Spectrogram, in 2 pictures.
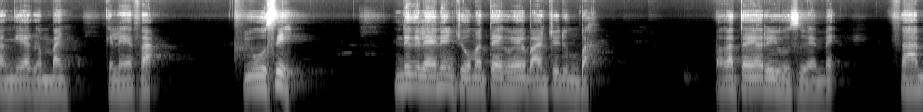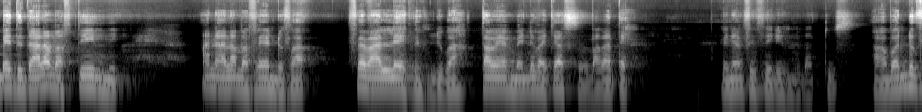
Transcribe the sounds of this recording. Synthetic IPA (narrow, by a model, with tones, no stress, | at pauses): a˨ŋɡɪ˨ja˦kɪ˨mba˦ɲ | kɪ˨lɛ˨θa˦ | jusɪ˦ | n̩˦di˦kɪ˨le˨nɪ˦ɲt͡ʃo˨ma˨te˦kɪ˨wɛ˦ba˨ɲt͡ʃo˦di˦ŋba˦ | ba˨ka˦to˦ja˦ɾi˦jo˨s̬i˦wɛ˨mbɛ˦ | θa˨mbɛ˦t̬i˨t̬a˨la˦ma˨fte˦mni˨ | a˦na˨la˦ma˨fe˦ndɪ˨fa˦ | fɛ˦βa˨lːɛ˦θi˨mdi˨ba˦ta˦wɛ˦mbɛ˨ndɪ˦ba˨t͡ʃa˦su˨ba˨ka˦te˦ | bɪ˨ne˦fi˦fe˨di˦mdi˨ba˨tu˦s | a˨ba˦n˦di˦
